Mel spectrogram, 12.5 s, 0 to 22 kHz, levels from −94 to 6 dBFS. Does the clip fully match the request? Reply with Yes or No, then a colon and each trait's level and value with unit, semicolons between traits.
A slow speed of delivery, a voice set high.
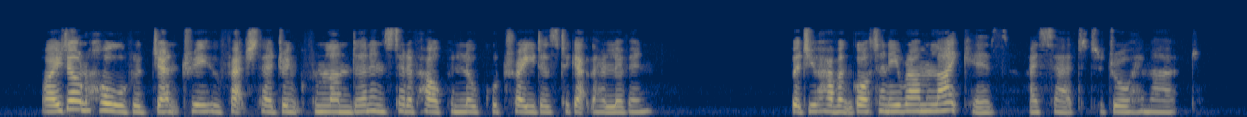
No: average, 170 wpm; high, 205 Hz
